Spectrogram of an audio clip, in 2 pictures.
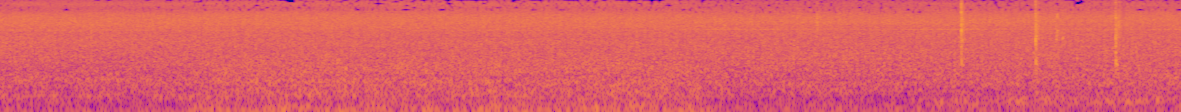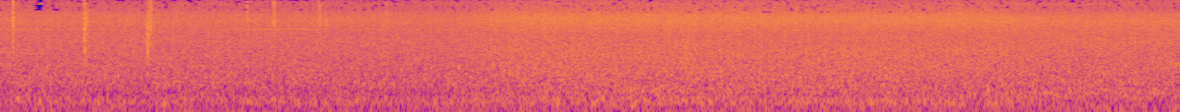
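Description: Forest stream and small waterfall rushing steadily. About halfway through come about six sharp chops of a blade into wood over some five seconds. Later the water hiss turns brighter.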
